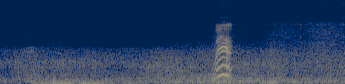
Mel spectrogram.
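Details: Bengal cat being relaxed, letting out a single short, clear meow midway through an otherwise quiet indoor stretch with a low background murmur.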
